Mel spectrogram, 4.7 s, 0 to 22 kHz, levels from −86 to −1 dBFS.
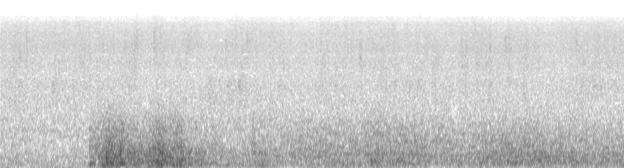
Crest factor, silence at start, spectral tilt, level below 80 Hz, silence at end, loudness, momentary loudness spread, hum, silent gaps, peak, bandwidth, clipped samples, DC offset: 22 dB; 0 s; -5 dB/octave; -54 dBFS; 0 s; -42 LUFS; 10 LU; none; none; -20 dBFS; 16 kHz; under 0.1%; under 0.1%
